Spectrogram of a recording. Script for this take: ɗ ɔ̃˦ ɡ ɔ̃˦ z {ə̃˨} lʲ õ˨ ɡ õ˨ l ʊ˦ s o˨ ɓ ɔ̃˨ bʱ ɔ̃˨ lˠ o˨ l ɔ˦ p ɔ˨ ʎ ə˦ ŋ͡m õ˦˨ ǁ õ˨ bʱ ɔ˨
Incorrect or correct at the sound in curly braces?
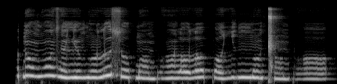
correct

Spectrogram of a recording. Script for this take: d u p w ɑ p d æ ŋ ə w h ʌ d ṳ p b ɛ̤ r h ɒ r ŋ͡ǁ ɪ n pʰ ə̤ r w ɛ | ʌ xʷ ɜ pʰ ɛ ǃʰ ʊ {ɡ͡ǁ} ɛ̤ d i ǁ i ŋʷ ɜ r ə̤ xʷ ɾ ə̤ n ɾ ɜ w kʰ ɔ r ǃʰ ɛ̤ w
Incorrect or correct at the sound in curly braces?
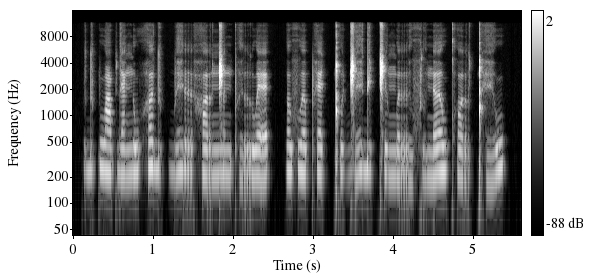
correct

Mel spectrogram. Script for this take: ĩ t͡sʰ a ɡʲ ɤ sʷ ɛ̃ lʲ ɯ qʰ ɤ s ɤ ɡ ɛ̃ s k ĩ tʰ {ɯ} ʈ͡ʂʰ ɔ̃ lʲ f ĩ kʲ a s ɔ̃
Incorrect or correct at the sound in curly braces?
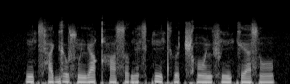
correct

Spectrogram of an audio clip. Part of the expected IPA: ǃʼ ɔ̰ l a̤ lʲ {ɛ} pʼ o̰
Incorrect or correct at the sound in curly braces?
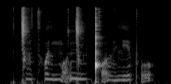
correct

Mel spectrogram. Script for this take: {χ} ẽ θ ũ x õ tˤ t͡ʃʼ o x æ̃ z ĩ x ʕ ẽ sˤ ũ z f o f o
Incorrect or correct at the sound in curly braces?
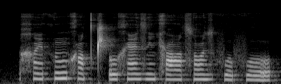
correct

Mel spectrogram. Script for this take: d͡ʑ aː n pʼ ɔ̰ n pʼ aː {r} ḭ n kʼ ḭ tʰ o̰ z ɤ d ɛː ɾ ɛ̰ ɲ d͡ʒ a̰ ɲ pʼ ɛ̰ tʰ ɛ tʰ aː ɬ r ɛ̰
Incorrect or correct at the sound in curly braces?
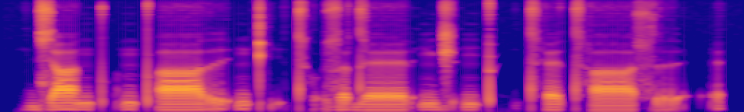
correct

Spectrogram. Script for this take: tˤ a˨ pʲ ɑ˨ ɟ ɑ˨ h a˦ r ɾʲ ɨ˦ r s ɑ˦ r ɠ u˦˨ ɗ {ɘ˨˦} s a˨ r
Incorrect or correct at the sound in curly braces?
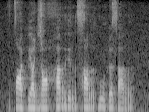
incorrect: ɘ˦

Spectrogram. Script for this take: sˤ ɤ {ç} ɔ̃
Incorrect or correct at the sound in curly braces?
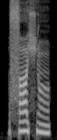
correct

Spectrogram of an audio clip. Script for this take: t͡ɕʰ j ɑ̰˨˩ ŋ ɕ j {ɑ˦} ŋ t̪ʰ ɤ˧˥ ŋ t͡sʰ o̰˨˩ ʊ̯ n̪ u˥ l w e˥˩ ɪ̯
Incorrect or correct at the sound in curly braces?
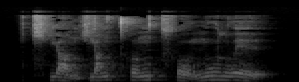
correct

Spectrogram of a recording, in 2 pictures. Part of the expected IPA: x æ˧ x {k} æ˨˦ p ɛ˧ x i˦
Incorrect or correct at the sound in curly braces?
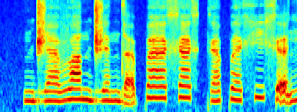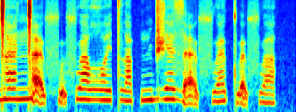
correct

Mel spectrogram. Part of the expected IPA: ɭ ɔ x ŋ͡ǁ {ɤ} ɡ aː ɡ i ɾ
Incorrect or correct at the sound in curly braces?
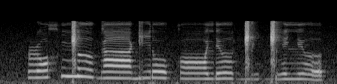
correct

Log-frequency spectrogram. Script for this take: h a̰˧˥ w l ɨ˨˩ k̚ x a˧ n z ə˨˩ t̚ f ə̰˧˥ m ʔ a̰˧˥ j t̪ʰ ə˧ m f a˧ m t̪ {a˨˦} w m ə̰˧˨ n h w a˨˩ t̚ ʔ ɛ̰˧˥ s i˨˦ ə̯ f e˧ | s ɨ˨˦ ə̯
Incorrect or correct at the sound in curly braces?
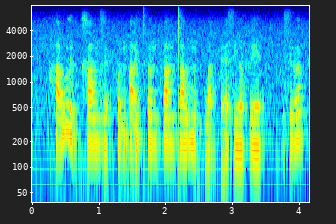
correct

